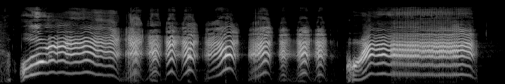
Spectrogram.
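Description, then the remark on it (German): A group shouts together as loudly as they can while drumming their fists on their chests: a long sustained yell, then a choppy, stuttering stretch of short bursts, then another long drawn-out yell before the sound cuts off. “Dabei schreien wir alle zusammen ganz laut”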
